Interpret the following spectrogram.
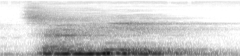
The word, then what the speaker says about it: Samhain: Now, when we write, it's written like Samhain, but when we pronounce, it's like Simon, जैसे सावन होता है उस तरह की इसकी आवाज होती है जब से pronounce करते हैं.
